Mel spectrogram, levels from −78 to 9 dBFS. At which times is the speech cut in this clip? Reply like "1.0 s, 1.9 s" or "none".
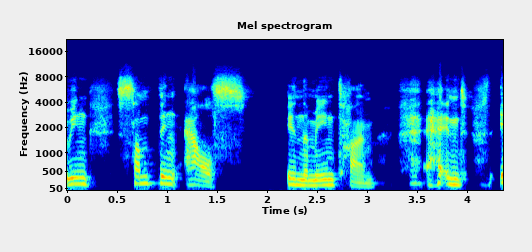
3.2 s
